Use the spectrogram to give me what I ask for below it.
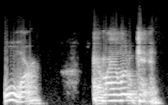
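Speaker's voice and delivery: usual speaking voice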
